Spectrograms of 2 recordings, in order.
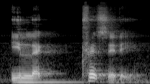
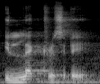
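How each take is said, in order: First: The stress falls on the syllable tris. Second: The stress falls away from the syllable tris. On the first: The speaker calls it right. "the stress is on the syllable tris" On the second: The speaker calls it wrong. "some people also pronounce it as"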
